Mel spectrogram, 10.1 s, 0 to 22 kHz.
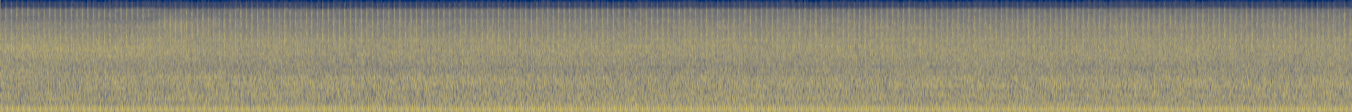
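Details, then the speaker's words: Viking MB545VR lawnmower, Briggs & Stratton engine after bent crankshaft replaced with one from a 19-year-old Hayter Harrier donor: steady, even single-cylinder drone with no knocks or misses; runs smoothly. "yeah it looks fine looks fine guys for me sounds like a perfect"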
